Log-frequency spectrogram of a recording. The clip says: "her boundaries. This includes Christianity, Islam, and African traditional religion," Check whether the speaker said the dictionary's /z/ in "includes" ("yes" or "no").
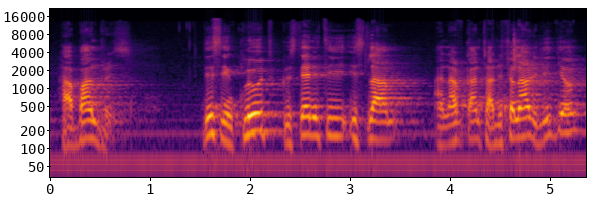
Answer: no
